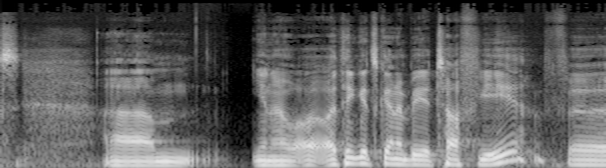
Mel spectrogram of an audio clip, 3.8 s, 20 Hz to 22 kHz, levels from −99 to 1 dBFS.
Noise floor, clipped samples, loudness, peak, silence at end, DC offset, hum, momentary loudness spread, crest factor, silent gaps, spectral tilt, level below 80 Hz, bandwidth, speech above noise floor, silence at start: -36 dBFS; under 0.1%; -16 LUFS; -2 dBFS; 0 s; under 0.1%; none; 13 LU; 14 dB; none; -5.5 dB/octave; -46 dBFS; 16.5 kHz; 22 dB; 0 s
